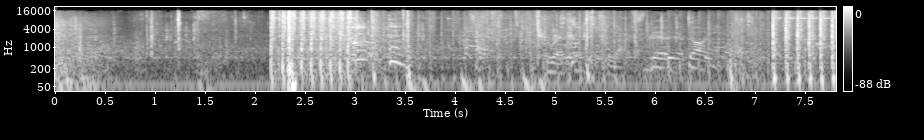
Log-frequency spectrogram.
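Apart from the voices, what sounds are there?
AK-47 gunfire in Call of Duty Black Ops III video game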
